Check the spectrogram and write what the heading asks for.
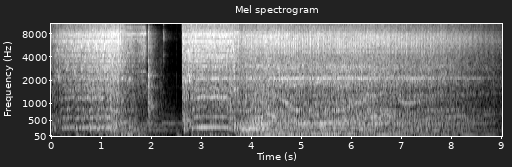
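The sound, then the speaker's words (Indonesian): An old Karisma motorcycle engine being started runs with a rough, buzzing rattle, cuts out briefly after about two seconds, then catches again and keeps idling steadily, slowly fading. No one speaks. “Menyalakan motor karisma tuanya dan bergegas menyambangi sang penyelamat yang nyata.”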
